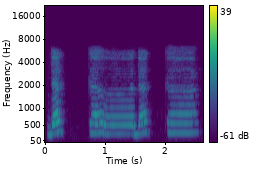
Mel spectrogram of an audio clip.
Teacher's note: Ada tanwin bertemu dengan huruf dal. Itu dibaca secara ikhfa, samar-samar.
